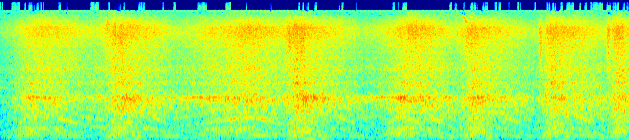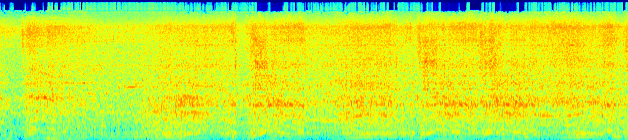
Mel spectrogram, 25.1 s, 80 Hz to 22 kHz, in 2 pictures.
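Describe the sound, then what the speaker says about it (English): A 2014 Toyota RAV4's 2.5-litre four-cylinder engine revs repeatedly, rising and falling in several throaty surges over a steady idle, close and fairly loud. "let's go ahead and hear how that Camry engine sounds"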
